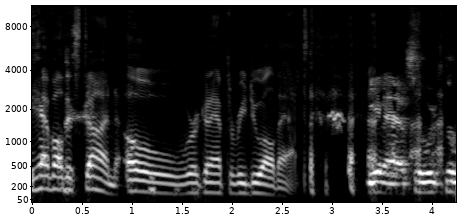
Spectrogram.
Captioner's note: laughs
